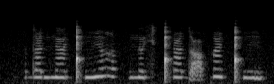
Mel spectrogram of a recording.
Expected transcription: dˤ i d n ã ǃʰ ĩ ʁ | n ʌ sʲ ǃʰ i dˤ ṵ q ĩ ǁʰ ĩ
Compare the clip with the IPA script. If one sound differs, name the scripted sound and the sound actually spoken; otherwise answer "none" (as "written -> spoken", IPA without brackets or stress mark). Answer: ǁʰ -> ǃʰ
